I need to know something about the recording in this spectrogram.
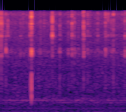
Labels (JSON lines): {"label": "ambient", "recorder": "HydroMoth"}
